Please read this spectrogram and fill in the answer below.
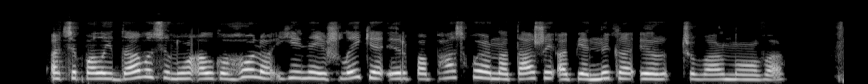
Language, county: Lithuanian, Kaunas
